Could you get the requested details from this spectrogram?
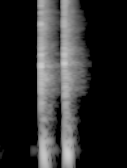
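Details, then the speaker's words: Finger-percussion teaching demonstration of a dull percussion note, played just before a stony dull note, contrasting the two as in pleural effusion. "Dull, stony डल, ठीक है?"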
